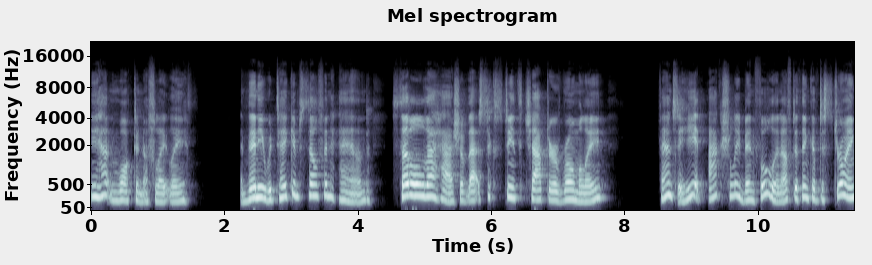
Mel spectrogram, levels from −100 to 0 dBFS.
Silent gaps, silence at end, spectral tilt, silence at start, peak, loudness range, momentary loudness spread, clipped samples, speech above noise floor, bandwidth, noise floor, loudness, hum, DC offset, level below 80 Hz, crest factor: 1.72-2.00 s, 2.12-2.24 s, 4.46-4.51 s, 8.28-8.51 s; 0 s; -5 dB/octave; 0 s; -2 dBFS; 4 LU; 10 LU; under 0.1%; 58 dB; 11.5 kHz; -77 dBFS; -20 LUFS; none; under 0.1%; -72 dBFS; 16 dB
